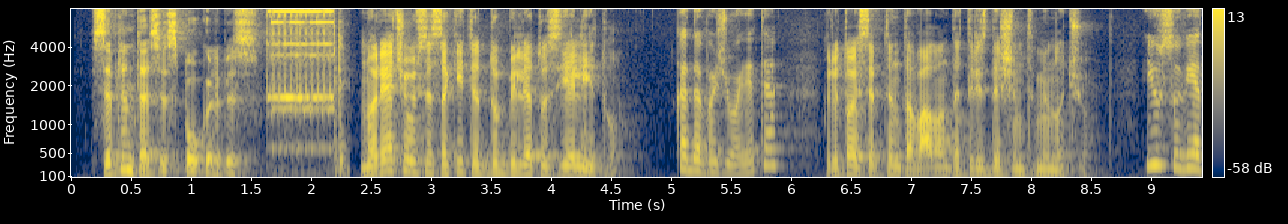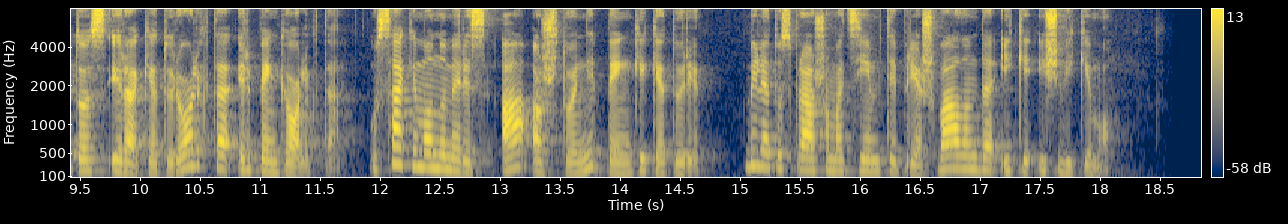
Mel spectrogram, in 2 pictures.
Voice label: Dialog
